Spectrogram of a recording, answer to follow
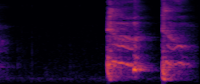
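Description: A young girl coughing twice in quick succession, close to the microphone.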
